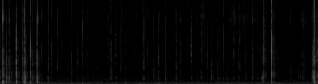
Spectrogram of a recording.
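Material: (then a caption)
Hard plastic. A handheld smartphone in a solid black rugged hard-plastic case is tapped with long dark-painted fingernails. The result is a quick, irregular run of sharp, clicky taps with bright edges and very short decay, heard over a steady low hum. Several louder taps cluster near the start, and a few more stand out near the end.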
